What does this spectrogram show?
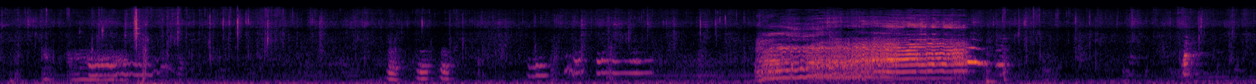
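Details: In a backyard flock, hens give short, clipped harmonic clucks. Then a rooster crows for about a second and a half with a loud, harsh, strongly harmonic cry before the clucking resumes.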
